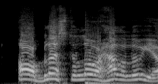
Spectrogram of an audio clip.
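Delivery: all-excited, bursting exclamation. Retelling what a taxi driver said on meeting him: imitating an excited man. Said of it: "all excited".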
